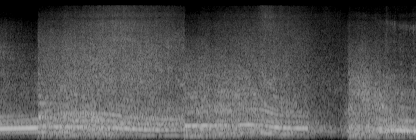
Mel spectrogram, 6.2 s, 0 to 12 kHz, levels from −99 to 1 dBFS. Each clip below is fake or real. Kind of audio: real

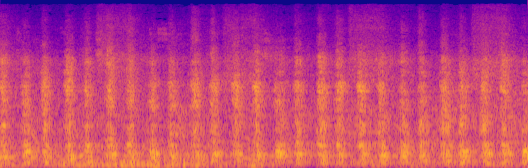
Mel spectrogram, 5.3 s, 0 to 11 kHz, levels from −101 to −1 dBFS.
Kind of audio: real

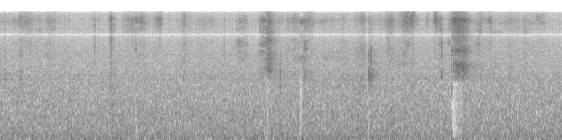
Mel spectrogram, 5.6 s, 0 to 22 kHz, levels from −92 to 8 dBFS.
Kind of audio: real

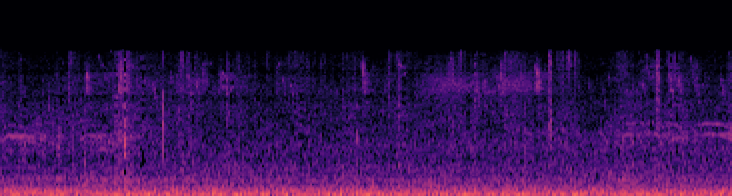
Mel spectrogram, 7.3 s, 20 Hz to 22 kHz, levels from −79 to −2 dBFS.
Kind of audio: real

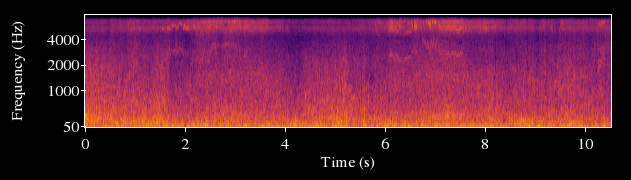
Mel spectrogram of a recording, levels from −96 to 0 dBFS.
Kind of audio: real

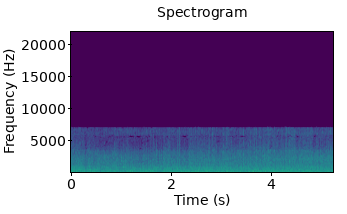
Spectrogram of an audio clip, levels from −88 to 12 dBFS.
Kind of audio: real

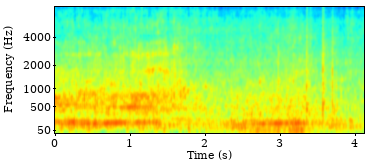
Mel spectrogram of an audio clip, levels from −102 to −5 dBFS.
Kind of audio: fake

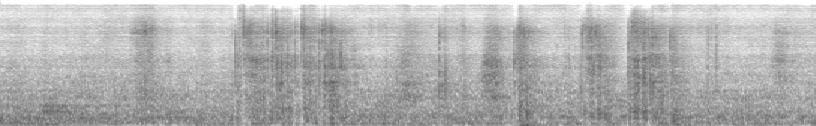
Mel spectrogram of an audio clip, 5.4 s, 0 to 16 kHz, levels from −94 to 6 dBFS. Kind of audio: fake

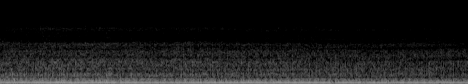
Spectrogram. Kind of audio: fake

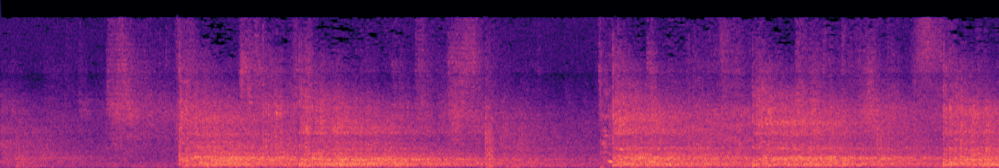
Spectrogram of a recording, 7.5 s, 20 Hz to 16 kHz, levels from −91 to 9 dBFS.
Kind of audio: real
